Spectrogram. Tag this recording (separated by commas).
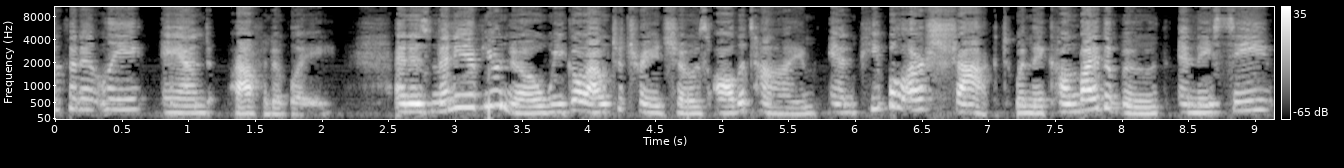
Speech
